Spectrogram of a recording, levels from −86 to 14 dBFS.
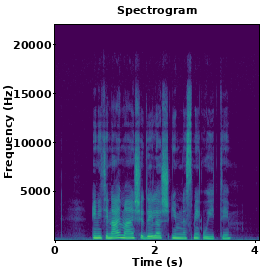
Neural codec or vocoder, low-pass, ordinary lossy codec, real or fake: none; 19.8 kHz; none; real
